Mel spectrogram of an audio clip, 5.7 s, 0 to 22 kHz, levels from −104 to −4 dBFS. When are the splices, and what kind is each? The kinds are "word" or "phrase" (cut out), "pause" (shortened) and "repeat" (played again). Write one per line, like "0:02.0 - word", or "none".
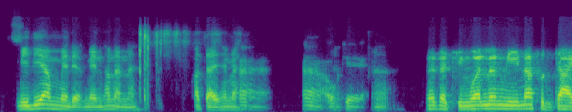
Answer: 0:03.7 - pause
